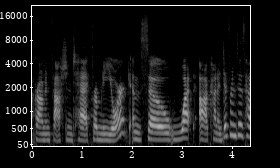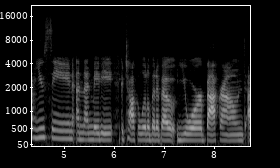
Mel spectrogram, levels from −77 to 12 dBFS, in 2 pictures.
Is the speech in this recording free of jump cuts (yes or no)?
yes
